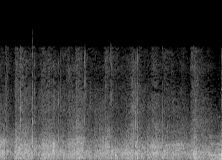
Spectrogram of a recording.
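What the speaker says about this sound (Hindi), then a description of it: "तो एक बार जोरदार ताली" Audience at a network marketing business seminar breaks into loud, dense clapping, a continuous burst of applause filling the whole stretch without pause.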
